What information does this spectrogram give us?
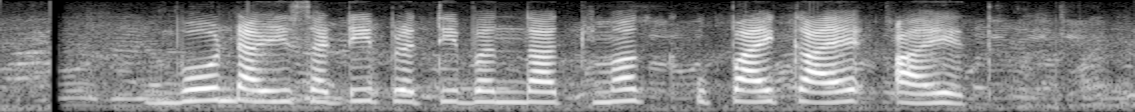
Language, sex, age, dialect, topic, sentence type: Marathi, female, 18-24, Standard Marathi, agriculture, question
